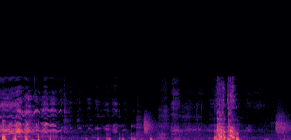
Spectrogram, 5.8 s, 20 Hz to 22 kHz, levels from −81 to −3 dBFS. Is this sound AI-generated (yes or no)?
no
